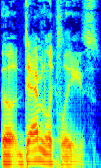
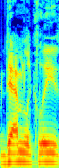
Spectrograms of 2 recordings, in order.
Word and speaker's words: Damocles: background like a like the Sword of damliki Damocles is that how you say his name Damocles you remember the guy who's holding the sword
